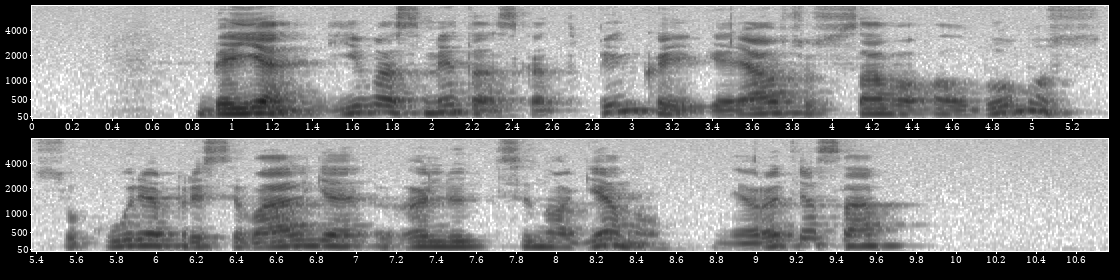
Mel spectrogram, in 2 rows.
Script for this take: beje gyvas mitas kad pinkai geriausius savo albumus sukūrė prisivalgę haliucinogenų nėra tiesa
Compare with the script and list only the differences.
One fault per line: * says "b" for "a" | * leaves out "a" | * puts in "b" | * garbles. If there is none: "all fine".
all fine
